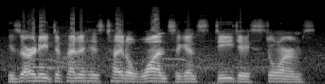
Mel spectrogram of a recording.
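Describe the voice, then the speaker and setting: A young man calls wrestling action as play-by-play, mid-pitched and eager. He pushes his voice up sharply when a big move lands and trips over his words as he goes. A steady hiss of noise sits under the recording. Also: normal speed, poor audio. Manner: energetic, surges loud on big moves, restarts phrases. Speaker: play-by-play commentator for his own video game matches.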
